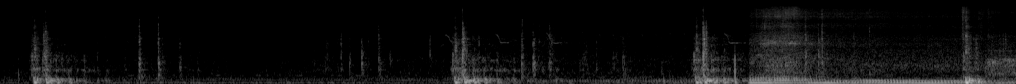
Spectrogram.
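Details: Yamaha RX100 two-stroke, cold morning start after heavy rain, kick-started: repeated kick bursts a few seconds apart that cough but never settle into idle; hard cold starting.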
